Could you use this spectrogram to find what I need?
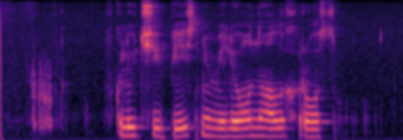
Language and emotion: Russian, neutral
